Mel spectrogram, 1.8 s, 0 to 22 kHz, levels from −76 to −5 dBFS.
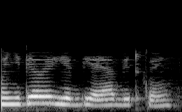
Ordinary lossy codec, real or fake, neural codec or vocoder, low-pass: AAC, 16 kbps; real; none; 19.8 kHz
